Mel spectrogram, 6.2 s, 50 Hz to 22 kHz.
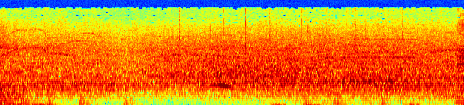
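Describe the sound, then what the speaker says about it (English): An arena crowd in the wrestling video game Smackdown vs Raw 2007 roars steadily throughout, a dense, continuous wash of many voices with no clear breaks. "listen to that chant"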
